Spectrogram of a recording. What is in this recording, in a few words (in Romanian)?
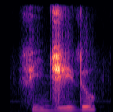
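"Fingido", Macanese Patuá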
